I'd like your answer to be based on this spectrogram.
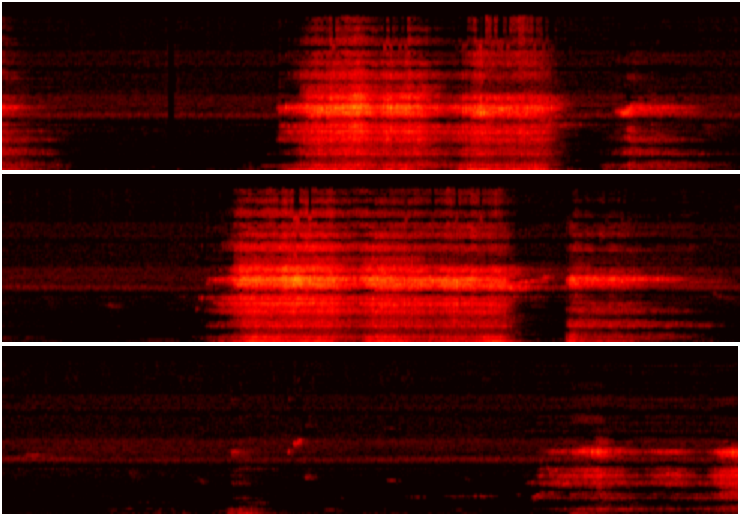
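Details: Sleeping girl, in a recording also showing bruxism and delirious sleep talk, makes loud, rough snoring breaths in irregular bursts, with quieter breaths and faint noises between: snoring.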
